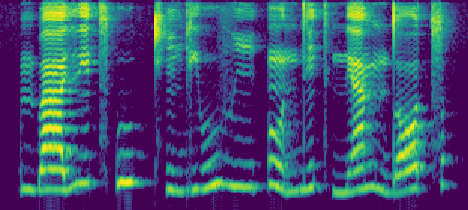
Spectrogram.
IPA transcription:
mbaː˩vʲẽ˥t͡sʔuː˥ɡcʰĩ˩ɡ ju˩˥ viː˧ʔõ˥˩ndĩ˩˥t͡s mʲã˩˥ɡndɔ˩˥t͡s

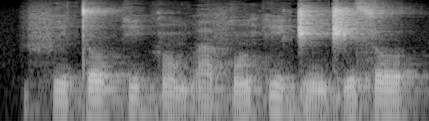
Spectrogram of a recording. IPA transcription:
fi˨to˧ ki˧kɔ̃˨ba˨fɔ̃˨˦ ki˦˨d͡ʒĩ˨d͡ʒi˨˦so˦

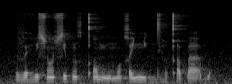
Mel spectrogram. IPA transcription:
vɛɦiɬɔ̃ ɬipẽxʷqʼɔ̃m ɡʷĩbɔ̃χe ɲiɡ dʱeqʼɛpab

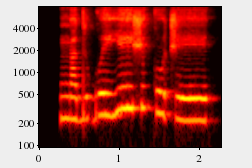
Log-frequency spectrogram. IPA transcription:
ŋa˨du˨ɡʷeː˧ jeː˦ʃə˦ ko˦˨t͡ʃeː˧

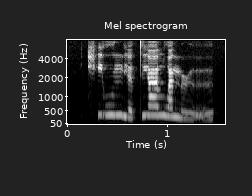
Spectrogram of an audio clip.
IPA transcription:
t͡ɕʰjo˥ʊ̯n̪jɛ˧˥t̪jä˥ lwa˥˩n ɻɻ̩˨˩˦

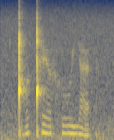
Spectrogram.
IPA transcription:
ɡ͡ǃɤǃʰeə̯ hujæʔ

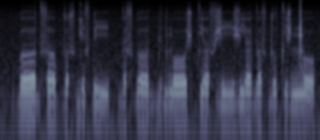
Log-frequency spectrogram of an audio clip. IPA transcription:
ɓɤːd sɤːbdosɡisɗiː | ɡəsɠɤːd bidŋoːʃ tʲɤːsʒiːʒ jəːdɤsdu tʲəʒŋ͡ǁo

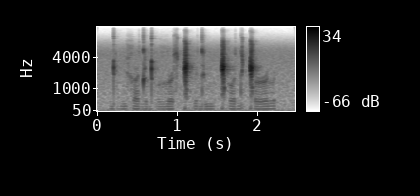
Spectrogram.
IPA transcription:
ɖʱixɜdɜɖʱɤ ɣə˞sǁʰɨdɨmɨ ǁʰɤdɨ ǁə˞l

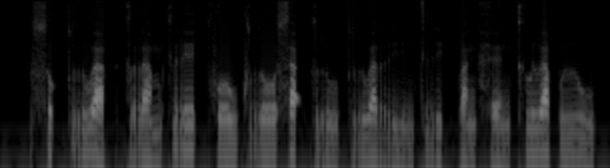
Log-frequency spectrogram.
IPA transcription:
so˥˩k̚pru˥˩a̯ | kra˧mkreː˥˩t̚ foː˧wkroː˦˥sa˥˩ʔkruː˨˩ pru˧a̯riː˩˦n tri˦˥t̚pa˧ŋhɛː˧ŋ kʰlɯ˥˩a̯pɯː˥˩w

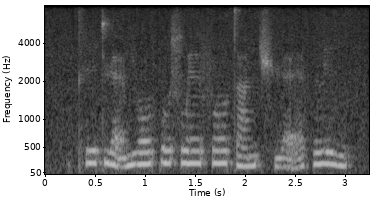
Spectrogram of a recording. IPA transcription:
t̪ʰi˧˥t̪ɥɛ̰˨˩mjo˧˥ʊ̯pu˧˥ swe˥ɪ̯fo˥ʊ̯t̪a˧˥nt͡ɕʰɥɛ̰˨˩˦ | li˥˩ŋ

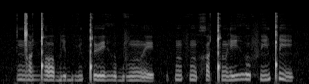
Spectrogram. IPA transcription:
ŋ͡ǀɒŋ͡ǃɔbi bʱĩǃʉɪ̯ɦub vũɪ̯ | pũfũxɒ ǃũɾiɦu fĩǃĩ

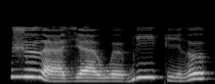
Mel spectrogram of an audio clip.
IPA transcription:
ʒø˥ðæː˩ zʲæː˩wø˩biː˥ ki˩ðɵ˥

